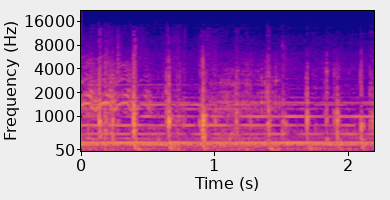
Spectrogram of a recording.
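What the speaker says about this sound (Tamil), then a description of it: "குதிரை குளம்படியின் சத்தம்" Horse hoofbeats clip-clop in a steady, moderately loud rhythm near a riverbank in a Tamil historical tale, with a neigh and a low steady hum underneath.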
